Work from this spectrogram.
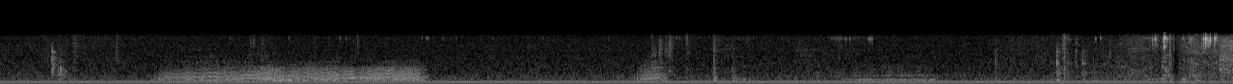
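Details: Moxie, a 2.5-month-old pet kitten reacting strongly to catnip, growls when people try to take it away. A low, rough growl runs about two and a half seconds, with a shorter one later. Clicks and handling noises sit over a steady indoor hum.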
